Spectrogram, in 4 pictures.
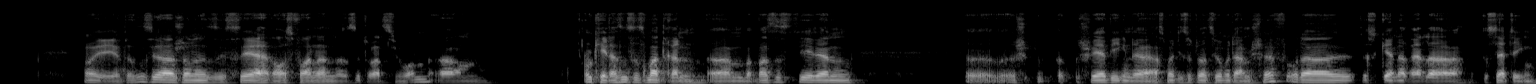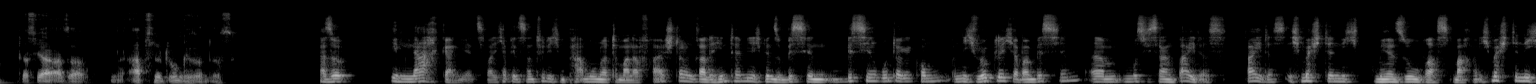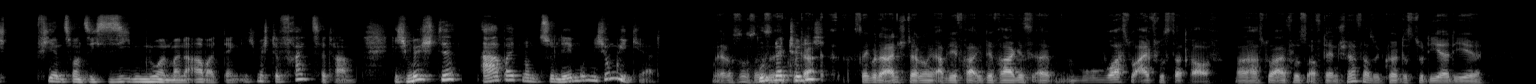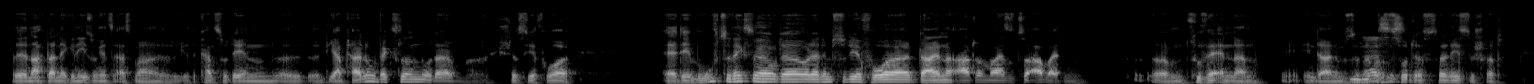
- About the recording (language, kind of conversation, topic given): German, advice, Wie äußern sich bei dir Burnout-Symptome durch lange Arbeitszeiten und Gründerstress?
- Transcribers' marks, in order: in English: "Setting"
